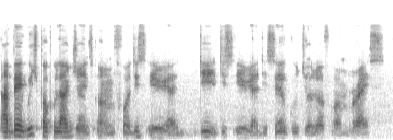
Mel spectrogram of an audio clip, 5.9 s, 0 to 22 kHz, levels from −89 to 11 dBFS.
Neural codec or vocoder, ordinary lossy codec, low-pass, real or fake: vocoder, 22.05 kHz, 80 mel bands, HiFi-GAN; none; none; fake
